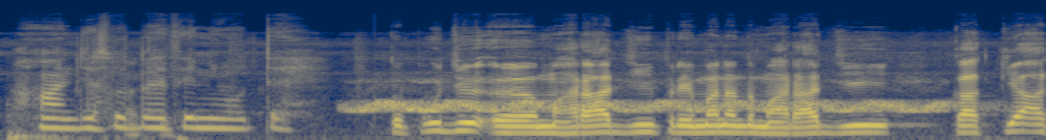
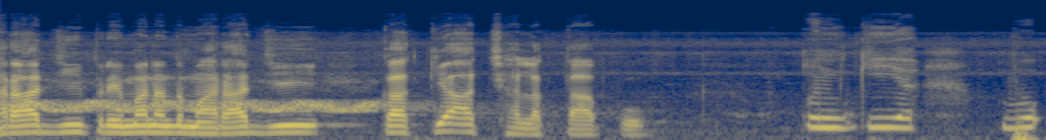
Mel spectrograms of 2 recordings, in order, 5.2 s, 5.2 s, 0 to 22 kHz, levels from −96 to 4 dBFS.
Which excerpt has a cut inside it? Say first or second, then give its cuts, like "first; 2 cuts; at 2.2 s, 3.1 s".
first; 1 cut; at 1.8 s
